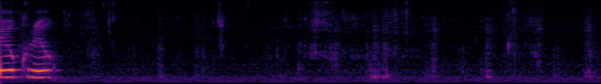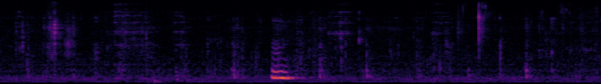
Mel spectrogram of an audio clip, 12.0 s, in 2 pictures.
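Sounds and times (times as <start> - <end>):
crunching crispy fried food: 2.0 - 7.5.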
